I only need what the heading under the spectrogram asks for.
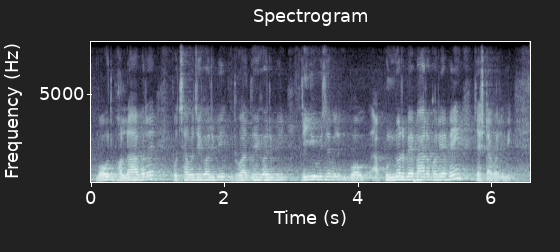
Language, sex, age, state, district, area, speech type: Odia, male, 18-30, Odisha, Khordha, rural, spontaneous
